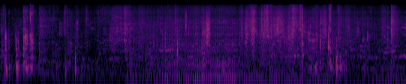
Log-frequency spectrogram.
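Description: Baby macaque crying out in shrill calls while its mother handles it roughly during weaning, with sharp clicks and scuffles in clusters near the start and again late on. A low steady hum swells and fades in the middle.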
